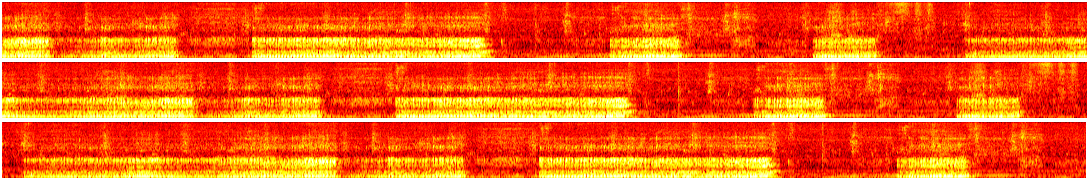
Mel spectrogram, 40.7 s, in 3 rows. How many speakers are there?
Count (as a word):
zero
